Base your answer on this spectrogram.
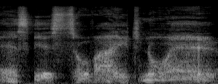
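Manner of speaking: very hushed, very soft, slow, drawn-out whisper. A voice speaks to a character watching an owl, whispered. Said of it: "flüsterte die Stimme".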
